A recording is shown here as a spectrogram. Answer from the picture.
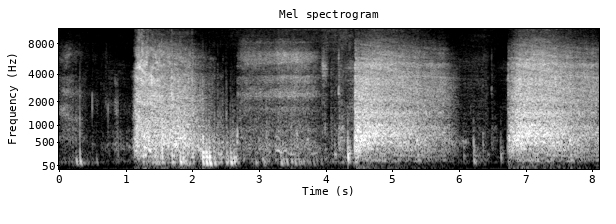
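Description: Someone blowing hard into a latex balloon to inflate it: three long, forceful exhalations of a second and a half or more each, with short pauses for breath between.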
